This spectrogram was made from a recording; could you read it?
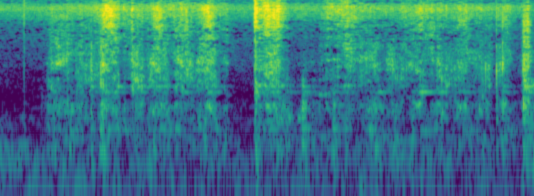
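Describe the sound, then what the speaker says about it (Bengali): Whole cumin seeds temper in hot oil left from frying potatoes for a crab curry, a soft crackling sizzle with spoon scrapes and clinks of the pan. "ওই তেলেতেই কিন্তু আমি গোটা জিরে ফোড়নে দিয়ে দেবো"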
